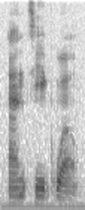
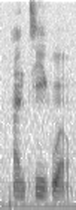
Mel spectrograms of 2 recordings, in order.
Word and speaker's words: antiguo: It's G-U-O, so the U is pronounced. Guo. Antiguo. Antiguo.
